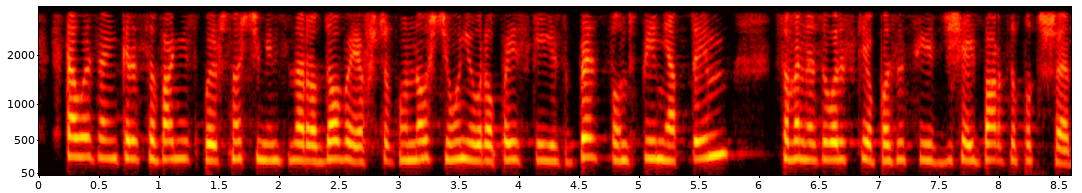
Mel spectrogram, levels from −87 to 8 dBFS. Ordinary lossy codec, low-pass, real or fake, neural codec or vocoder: none; 3.6 kHz; fake; codec, 16 kHz, 4 kbps, X-Codec, HuBERT features, trained on general audio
